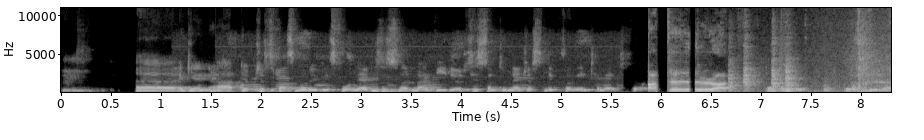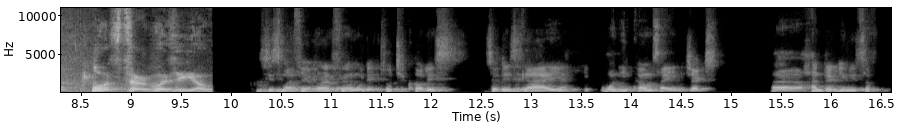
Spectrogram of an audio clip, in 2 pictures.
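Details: Adult male speaker; plain speech.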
